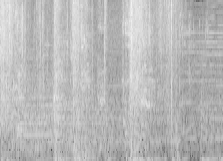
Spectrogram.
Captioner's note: grunting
